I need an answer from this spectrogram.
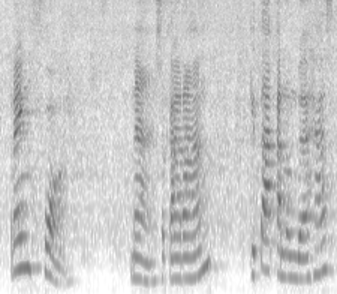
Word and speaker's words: renvoi: Tulisannya renvoi bahasa Prancis, bacanya renvoi.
